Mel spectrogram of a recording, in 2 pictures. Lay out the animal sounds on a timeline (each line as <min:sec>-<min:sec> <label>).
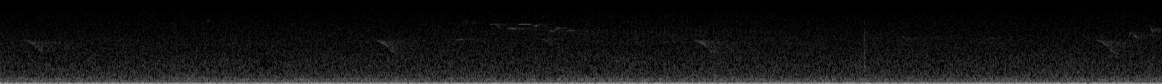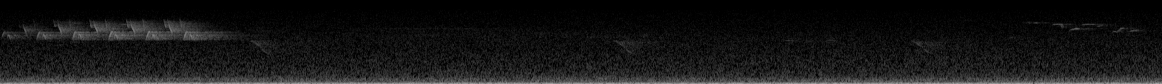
0:00.2-0:00.6 Veery (Catharus fuscescens)
0:03.6-0:04.1 Veery (Catharus fuscescens)
0:04.3-0:06.5 Brown Creeper (Certhia americana)
0:06.9-0:07.3 Veery (Catharus fuscescens)
0:11.0-0:14.0 Ovenbird (Seiurus aurocapilla)
0:11.0-0:11.3 Veery (Catharus fuscescens)
0:17.5-0:18.0 Veery (Catharus fuscescens)
0:20.5-0:20.9 Veery (Catharus fuscescens)
0:21.7-0:23.1 Brown Creeper (Certhia americana)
